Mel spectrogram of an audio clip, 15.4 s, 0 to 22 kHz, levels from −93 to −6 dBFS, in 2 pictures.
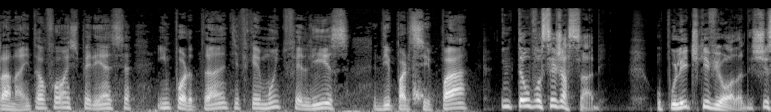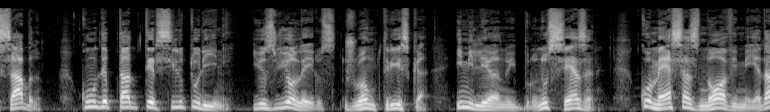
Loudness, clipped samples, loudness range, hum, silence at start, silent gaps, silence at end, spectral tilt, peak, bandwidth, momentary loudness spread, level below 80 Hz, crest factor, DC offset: -22 LUFS; under 0.1%; 3 LU; none; 0 s; none; 0 s; -4.5 dB/octave; -4 dBFS; 16 kHz; 12 LU; -54 dBFS; 18 dB; under 0.1%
